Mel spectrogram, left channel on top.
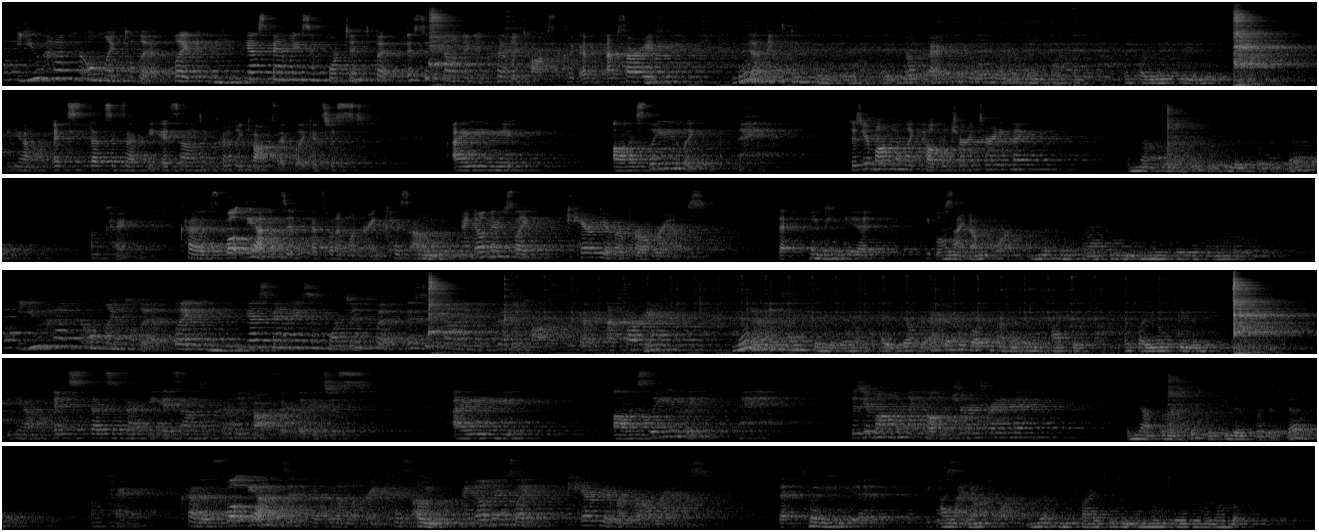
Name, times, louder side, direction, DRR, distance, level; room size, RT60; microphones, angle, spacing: voice 1, 0.1-6.7 7.5-7.7 9.0-9.4 13.2-18.3 19.3-20.1 20.5-21.1 21.6-23.5 27.2-30.6 30.9-31.6 32.0-33.3 34.1-35.0 35.6-36.4, left 3 dB, 40° left, 0 dB, 0.3 m, -45 dB
voice 2, 2.0-2.4 6.4-6.6 7.3-12.0 12.6-12.7 24.4-26.2 30.4-30.7 34.3-34.8 35.7-36.1 36.5-38.7, right 2 dB, 85° right, 0 dB, 0.5 m, -48 dB
Mechanisms, 4.3-12.5, right 2 dB, 50° right, 0.7 m, -45 dB
sound 1, 24.8-26.5, left 2 dB, 80° left, 0.6 m, -54 dB
4.2 x 2.2 x 4.1 m, 2.7 s
head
